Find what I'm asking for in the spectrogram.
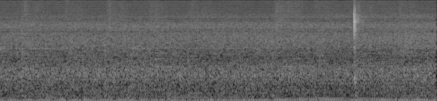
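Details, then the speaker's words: Floor fan after repair (owner found its bushings lacking lubrication; before, it hummed and would not turn): runs through speed modes with oscillation, giving a smooth, even airflow hiss and soft low hum with no scraping or labouring; normal running. "вот третий режим второй режим сейчас включим чтобы он ездил вот он ездит в разные стороны дует и все отлично и так далее"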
